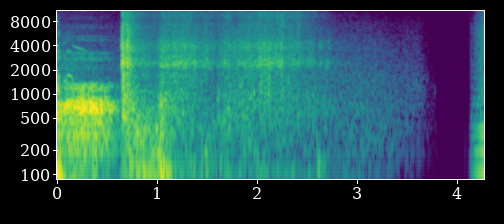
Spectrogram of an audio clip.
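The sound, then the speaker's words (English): A lifeboat, lowered by a quick release during a lifeboat drill, hits water with a loud, sudden splash, followed by a long churning wash of sloshing water that gradually fades away before a brief silence. “Yeah, uh, how do you activate the quick release to lower the lifeboats into the water?”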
